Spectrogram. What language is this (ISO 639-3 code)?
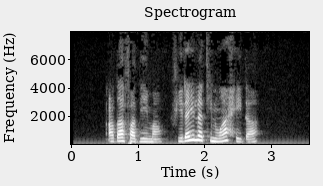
ara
